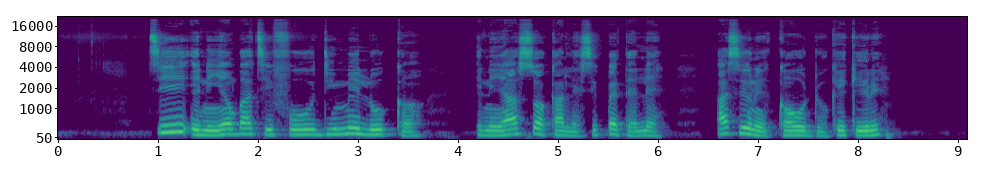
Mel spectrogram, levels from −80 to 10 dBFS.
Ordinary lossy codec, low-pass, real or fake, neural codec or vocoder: none; none; real; none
